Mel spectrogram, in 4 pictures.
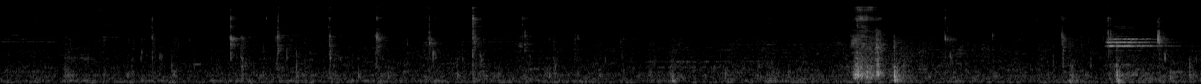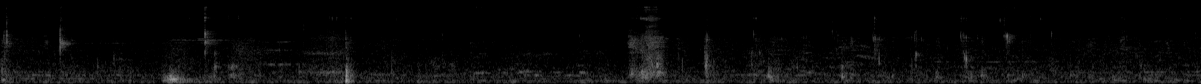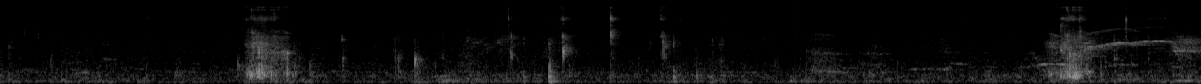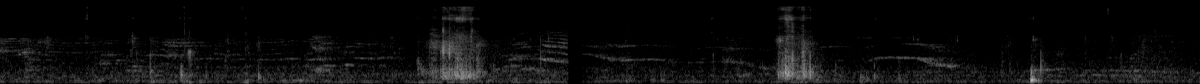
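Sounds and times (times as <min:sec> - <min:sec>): wet chewing and mouth smacks: 0:00.8 - 0:06.4, 0:26.3 - 0:31.8.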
